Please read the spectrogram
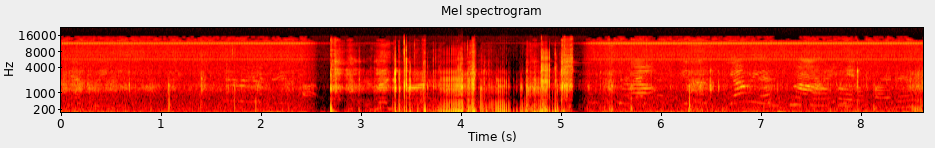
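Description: Knocks and scuffs of climbing a wooden pole ladder, heard close on a body-worn camera. About two and a half seconds in comes a few seconds of muffled rumbling and bumping handling noise on the microphone, and faint voices are heard around it.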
